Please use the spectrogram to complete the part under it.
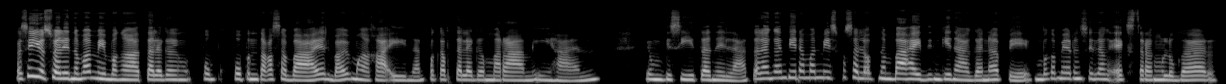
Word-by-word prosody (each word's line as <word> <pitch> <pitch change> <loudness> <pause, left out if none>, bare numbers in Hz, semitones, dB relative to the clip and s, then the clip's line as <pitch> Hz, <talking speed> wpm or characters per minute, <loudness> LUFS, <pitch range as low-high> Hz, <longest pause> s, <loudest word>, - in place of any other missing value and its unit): kasi 390 -1 +3
usually 280 -3 +5
naman 285 +3 +3
may 260 -3 +4
mga 215 -2 +3
talagang 215 0 0
pumu 240 -2 -2 0.2
pupunta 235 -2 +1
ka - - -4
sa 230 0 -3
bahay 195 +3 +2
halimbawa 210 +1 0
yung 245 - +2
mga 205 -4 -2
kainan 195 -1 -2
pagka 220 0 -6
talagang 205 -1 -1
maramihan. 195 0 -1 0.5
Yung 230 -2 +4
bisita 220 -1 0
nila, 185 -4 -1
talagang 285 +5 -2
hindi 310 - 0
naman 310 0 -4
mismo 305 +1 -6
sa 315 -3 -2
loob 270 -2 -4
ng 265 -3 +2
bahay 250 -3 +3
din 230 +2 +2
ginaganap, 215 -1 0
eh. 175 -1 -3
Kumbaga 230 +4 -1
meron 270 -1 0
silang 245 -2 -3
ekstrang 215 -1 -2
lugar 200 +1 -1
220 Hz, 180 wpm, -24 LUFS, 200-250 Hz, 0.5 s, usually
